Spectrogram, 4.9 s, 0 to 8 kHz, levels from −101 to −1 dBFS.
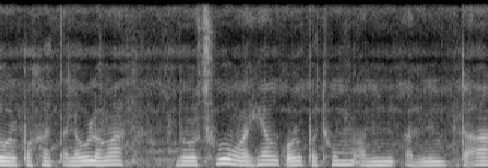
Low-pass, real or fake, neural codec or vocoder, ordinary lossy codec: none; fake; codec, 16 kHz, 4 kbps, FunCodec, trained on Chinese and English, 50 frames a second; none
